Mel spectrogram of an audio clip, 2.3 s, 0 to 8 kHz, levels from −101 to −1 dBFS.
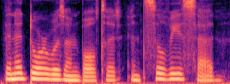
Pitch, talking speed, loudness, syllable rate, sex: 170 Hz, 210 wpm, -15 LUFS, 5.0 syllables/s, female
